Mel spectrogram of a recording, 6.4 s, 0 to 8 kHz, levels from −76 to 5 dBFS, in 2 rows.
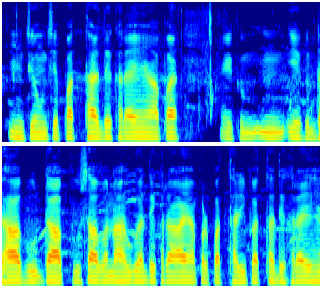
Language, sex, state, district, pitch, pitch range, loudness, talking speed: Hindi, male, Chhattisgarh, Kabirdham, 110 Hz, 110-115 Hz, -22 LUFS, 245 wpm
